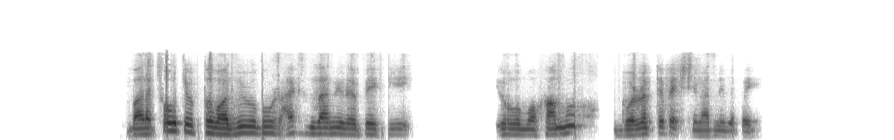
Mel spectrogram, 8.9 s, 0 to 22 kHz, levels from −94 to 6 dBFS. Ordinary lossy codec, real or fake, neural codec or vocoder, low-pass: AAC, 32 kbps; fake; codec, 16 kHz, 0.5 kbps, X-Codec, HuBERT features, trained on balanced general audio; 5.4 kHz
